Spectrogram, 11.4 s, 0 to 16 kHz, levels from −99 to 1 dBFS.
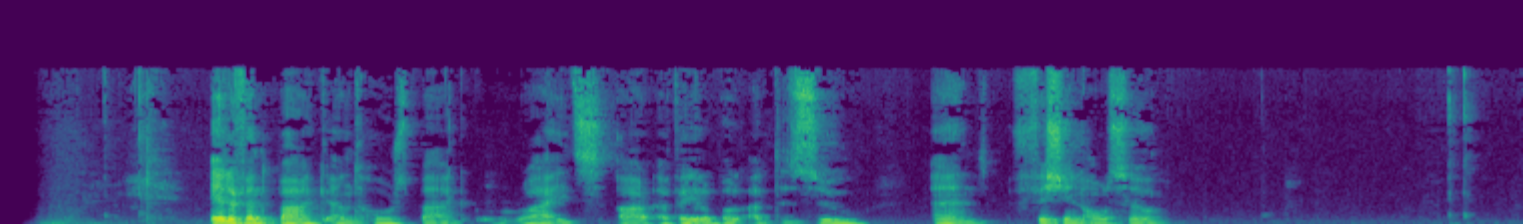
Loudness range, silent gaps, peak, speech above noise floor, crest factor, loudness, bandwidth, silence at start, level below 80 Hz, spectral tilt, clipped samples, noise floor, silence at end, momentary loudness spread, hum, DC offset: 9 LU; none; 0 dBFS; 48 dB; 24 dB; -22 LUFS; 11.5 kHz; 0.4 s; -50 dBFS; -5.5 dB/octave; under 0.1%; -69 dBFS; 0.45 s; 26 LU; none; under 0.1%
